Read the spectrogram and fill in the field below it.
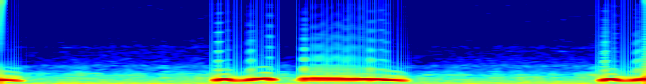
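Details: Morning voice training by a spotted dove: a quavering double coo followed by a long, smooth, slightly falling coo, then another double note begins.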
